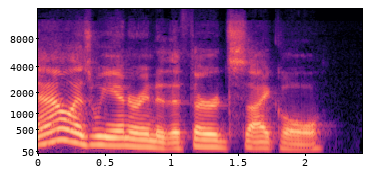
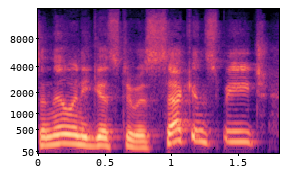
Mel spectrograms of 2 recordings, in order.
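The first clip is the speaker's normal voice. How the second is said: usual speaking voice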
